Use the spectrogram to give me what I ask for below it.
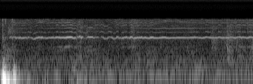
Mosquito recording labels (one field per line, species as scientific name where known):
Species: mosquito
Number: one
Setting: cup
